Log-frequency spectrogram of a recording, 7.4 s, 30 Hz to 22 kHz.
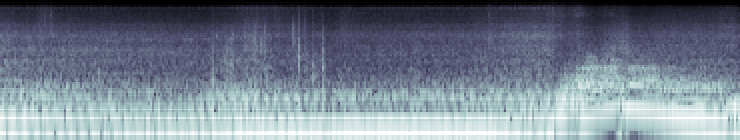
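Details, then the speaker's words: Toyota MR2 Spyder after replacing a muffler with a broken internal baffle with a Top Speed resonator; steady idle rumble and clean rev, no rattling heard, pipe touches catalytic converter pipe; normal exhaust note. "what do you think sounds all better so I didn't hear any rattling I didn't either"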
